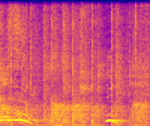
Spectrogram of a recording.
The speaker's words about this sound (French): Et on peut applaudir, ça fait du bruit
